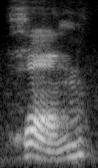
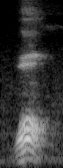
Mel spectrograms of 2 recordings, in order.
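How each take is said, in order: First: It begins with an h sound and a glide. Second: It begins with a w sound, no h. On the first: "The Mandarin pronunciation would be much closer to Huang" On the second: "that would be the Cantonese pronunciation"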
